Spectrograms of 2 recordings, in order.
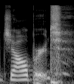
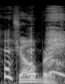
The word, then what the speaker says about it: Jalbert: Pierre Jalbert, I mean, I want to give it the full French pronunciation because of the name. – But he actually calls it Jalbert. – Jalbert, okay.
